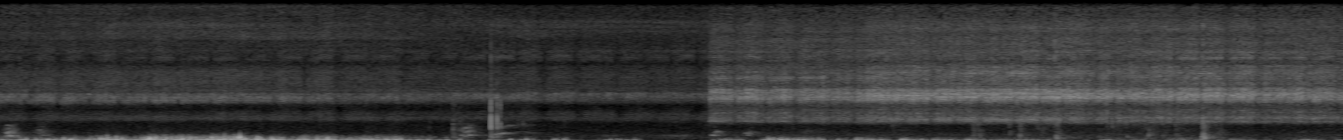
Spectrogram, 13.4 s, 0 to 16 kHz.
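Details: Cicada cretensis singing after sunset in an olive grove at 34C: a steady, hissing high buzz switches on strongly partway through and holds unbroken, over crunching footsteps and low rustling thumps from a walk.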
